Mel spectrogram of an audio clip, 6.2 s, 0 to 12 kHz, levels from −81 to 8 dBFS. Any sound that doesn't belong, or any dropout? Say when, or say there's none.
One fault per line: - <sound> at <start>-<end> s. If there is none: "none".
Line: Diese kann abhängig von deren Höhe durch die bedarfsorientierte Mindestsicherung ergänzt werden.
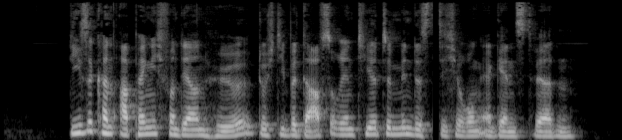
- dropout at 4.3-4.4 s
